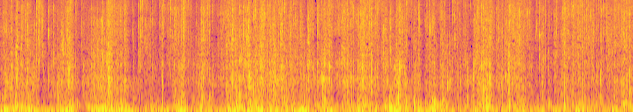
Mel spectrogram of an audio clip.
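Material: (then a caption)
Plastic film. Both fingerless-gloved hands crumple a thin, partly inflated sheet of clear plastic air-pillow packing film with green print, working it with the fingertips while holding it above a mat. The result is a steady, dense, bright crinkling and crackling with a faint low rumble underneath.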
